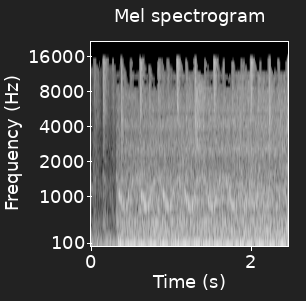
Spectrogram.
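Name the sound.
ambulance sirens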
